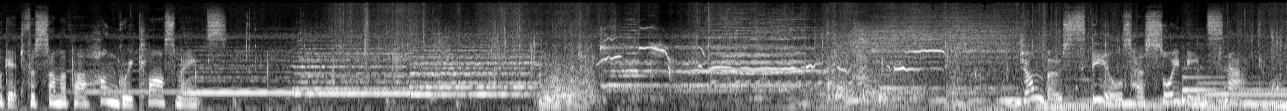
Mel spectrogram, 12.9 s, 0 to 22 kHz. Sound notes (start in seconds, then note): 3.1 mischievous music; 3.1 squealing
